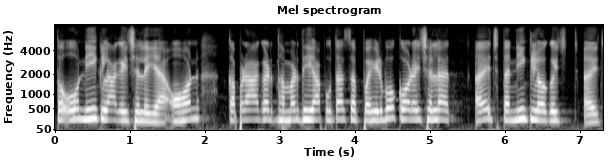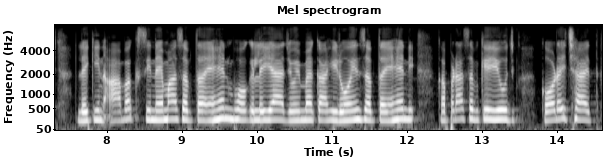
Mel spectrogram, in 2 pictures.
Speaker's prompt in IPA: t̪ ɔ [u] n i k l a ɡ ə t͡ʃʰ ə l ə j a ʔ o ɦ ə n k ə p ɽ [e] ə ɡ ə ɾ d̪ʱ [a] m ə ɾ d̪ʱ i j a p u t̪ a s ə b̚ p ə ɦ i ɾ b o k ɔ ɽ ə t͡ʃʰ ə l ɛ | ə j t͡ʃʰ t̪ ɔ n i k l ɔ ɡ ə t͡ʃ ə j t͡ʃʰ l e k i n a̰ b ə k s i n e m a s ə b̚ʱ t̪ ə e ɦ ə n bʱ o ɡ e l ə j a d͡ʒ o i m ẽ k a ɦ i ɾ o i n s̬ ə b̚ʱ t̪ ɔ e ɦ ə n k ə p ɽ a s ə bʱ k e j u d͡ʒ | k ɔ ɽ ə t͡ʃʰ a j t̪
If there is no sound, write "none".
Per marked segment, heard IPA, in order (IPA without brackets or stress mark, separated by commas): o, a, ə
